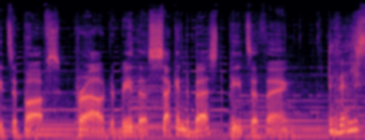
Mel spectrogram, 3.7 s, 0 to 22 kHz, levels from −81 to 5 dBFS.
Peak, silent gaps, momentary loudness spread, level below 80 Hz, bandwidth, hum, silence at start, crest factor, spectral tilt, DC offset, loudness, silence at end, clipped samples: -2 dBFS; none; 6 LU; -38 dBFS; over 20 kHz; none; 0 s; 18 dB; -4 dB/octave; under 0.1%; -21 LUFS; 0 s; under 0.1%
